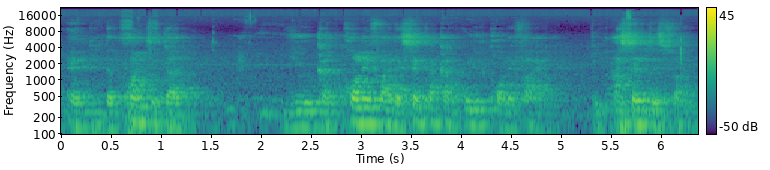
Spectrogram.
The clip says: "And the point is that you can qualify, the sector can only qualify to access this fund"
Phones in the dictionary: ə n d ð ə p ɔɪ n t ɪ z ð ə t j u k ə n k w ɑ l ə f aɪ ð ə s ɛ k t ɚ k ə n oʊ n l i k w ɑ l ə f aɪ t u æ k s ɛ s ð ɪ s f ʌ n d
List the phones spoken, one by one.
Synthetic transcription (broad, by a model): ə n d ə p ɔɪ n t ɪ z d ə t j u k ə n k w ɑ l ə f aɪ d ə s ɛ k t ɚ k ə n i l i k w ɑ l ə f aɪ t u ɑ s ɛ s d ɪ s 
